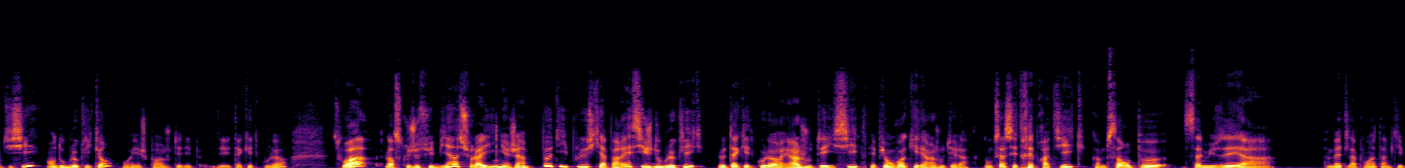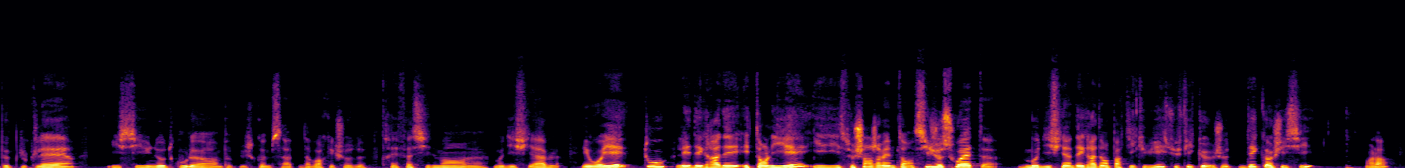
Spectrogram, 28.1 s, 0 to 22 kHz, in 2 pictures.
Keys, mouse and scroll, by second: 1.2 click, 6.8 click, 12.4-14.3 drag, 15.1 click, 16.2 click, 17.7 click, 18.7-19.7 drag, 27.5 click.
